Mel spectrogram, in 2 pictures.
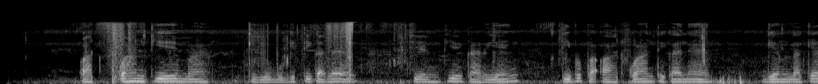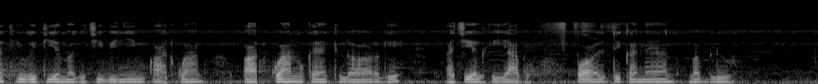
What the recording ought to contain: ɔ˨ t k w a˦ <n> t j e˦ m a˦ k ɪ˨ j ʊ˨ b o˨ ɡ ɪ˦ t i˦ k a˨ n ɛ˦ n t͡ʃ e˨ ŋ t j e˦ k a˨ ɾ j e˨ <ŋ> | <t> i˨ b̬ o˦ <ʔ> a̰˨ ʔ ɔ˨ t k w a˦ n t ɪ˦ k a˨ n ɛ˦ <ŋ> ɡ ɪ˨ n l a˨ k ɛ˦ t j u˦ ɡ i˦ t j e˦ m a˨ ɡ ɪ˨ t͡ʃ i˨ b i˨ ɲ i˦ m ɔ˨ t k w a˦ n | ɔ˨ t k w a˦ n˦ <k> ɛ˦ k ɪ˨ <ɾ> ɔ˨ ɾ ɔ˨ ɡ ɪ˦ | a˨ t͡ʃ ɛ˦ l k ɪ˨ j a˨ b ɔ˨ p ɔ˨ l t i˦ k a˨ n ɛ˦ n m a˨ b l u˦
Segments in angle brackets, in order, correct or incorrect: correct, correct, correct, incorrect: p, incorrect: n, correct, incorrect: l

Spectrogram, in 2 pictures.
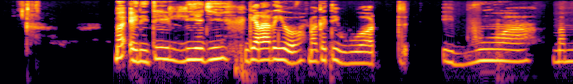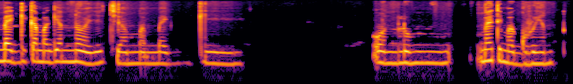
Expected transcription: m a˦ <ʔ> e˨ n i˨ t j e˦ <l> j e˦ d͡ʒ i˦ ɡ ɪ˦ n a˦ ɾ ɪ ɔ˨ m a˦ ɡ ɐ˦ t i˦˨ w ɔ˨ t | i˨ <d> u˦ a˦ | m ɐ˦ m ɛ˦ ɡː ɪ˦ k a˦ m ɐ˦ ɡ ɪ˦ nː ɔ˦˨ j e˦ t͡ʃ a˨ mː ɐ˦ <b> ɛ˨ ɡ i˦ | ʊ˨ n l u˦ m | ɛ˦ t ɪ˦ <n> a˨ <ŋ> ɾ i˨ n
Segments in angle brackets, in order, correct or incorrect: correct, correct, incorrect: b, incorrect: m, incorrect: m, incorrect: ɡ

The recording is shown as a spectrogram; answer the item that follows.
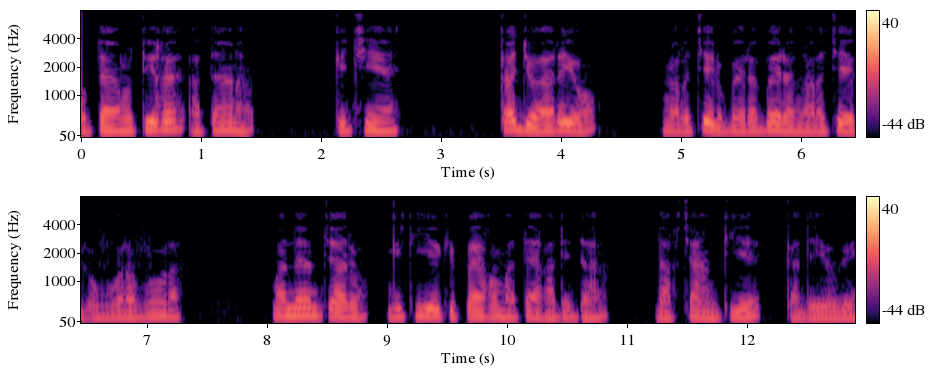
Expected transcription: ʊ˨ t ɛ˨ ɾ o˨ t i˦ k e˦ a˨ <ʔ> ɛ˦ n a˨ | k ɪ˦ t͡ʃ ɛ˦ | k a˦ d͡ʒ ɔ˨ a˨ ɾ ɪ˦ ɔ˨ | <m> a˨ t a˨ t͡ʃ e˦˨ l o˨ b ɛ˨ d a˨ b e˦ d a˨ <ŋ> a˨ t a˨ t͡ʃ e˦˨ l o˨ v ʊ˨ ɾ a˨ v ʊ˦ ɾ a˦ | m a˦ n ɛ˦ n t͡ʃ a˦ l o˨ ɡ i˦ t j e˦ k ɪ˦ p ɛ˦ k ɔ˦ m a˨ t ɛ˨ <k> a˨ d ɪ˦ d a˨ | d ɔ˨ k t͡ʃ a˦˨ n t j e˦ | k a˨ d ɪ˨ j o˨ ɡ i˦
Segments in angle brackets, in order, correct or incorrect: incorrect: t, incorrect: ŋ, correct, correct

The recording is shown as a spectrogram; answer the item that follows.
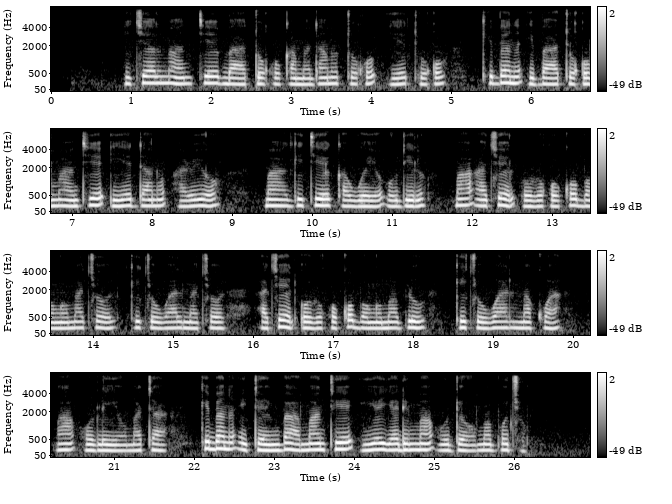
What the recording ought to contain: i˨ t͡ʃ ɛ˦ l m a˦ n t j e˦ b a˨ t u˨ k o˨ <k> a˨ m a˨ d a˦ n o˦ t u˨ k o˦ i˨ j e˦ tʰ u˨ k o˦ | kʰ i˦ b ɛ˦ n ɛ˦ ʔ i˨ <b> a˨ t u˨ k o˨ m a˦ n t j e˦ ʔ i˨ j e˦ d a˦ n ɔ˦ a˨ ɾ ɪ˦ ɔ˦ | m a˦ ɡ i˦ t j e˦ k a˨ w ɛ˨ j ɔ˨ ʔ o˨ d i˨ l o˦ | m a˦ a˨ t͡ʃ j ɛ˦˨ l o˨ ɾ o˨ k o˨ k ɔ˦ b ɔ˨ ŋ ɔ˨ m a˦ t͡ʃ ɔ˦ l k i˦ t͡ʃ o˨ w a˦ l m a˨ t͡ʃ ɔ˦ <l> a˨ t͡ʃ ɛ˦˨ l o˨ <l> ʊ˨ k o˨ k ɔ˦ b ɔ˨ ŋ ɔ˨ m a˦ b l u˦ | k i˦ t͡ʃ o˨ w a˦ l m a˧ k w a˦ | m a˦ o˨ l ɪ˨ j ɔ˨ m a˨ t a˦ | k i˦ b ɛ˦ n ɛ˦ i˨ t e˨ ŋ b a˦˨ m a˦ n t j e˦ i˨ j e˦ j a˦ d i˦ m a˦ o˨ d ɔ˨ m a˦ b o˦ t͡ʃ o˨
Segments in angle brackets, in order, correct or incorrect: correct, correct, correct, incorrect: ɾ

